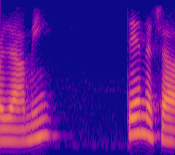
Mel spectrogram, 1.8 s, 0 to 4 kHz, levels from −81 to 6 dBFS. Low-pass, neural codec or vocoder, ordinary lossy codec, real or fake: 3.6 kHz; none; none; real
